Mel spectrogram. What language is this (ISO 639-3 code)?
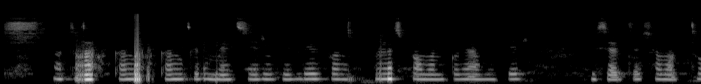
ben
